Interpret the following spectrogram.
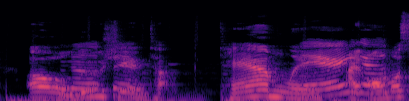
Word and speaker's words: Tamlin: Well, it was audio, so I heard it Tamlin every single time. I just keep on wanting to call him Tomlin.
